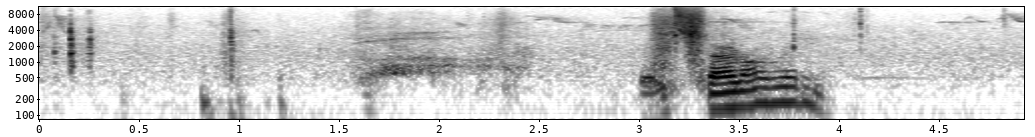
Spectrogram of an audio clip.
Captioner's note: sighs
